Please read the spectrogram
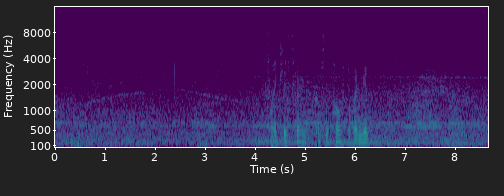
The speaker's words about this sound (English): You can hear an aeroplane coming over behind me.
